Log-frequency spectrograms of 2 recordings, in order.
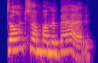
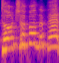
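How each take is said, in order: First: It is said at normal volume. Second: It is said more loudly.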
